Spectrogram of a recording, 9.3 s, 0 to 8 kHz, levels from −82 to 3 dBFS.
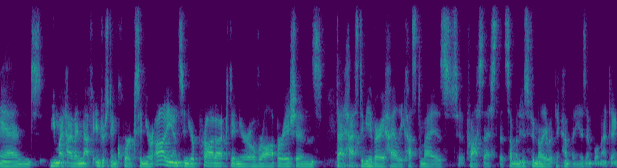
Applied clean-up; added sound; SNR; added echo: none; none; none; none.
